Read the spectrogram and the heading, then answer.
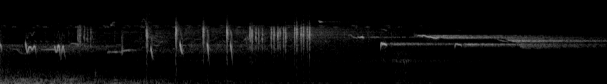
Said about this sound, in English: I thought I heard some nightingale. yeah, what an illusion. I must have been dreaming dreaming again. A nightingale out here. A jeweled nightingale?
